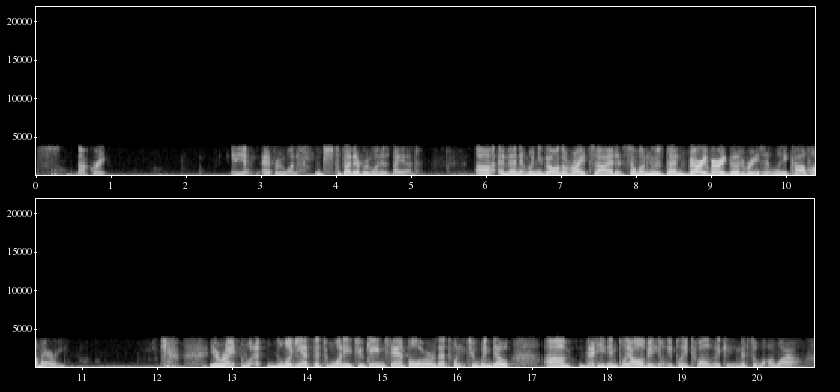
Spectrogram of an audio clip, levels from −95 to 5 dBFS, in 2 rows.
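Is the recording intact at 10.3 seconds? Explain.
No. From 10.30 to 10.36 s there is VoIP packet loss concealed by the speech codec. The decoder lost about 30 ms of data, which fits three 10 ms frames. It stretched its last pitch and filter with falling gain. The result is a brief buzzy tone or coloured noise that fades, where speech should continue.

The G.729 codec also shapes this moment, as it does throughout. At 8 kbit/s it rebuilds speech from a vocal tract filter, a pitch predictor and sparse pulses. Nothing above 4 kHz survives, and the speech sounds plainly rough and synthetic.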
